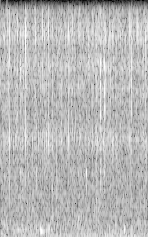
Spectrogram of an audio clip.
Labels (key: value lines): label: ambient
recorder: HydroMoth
